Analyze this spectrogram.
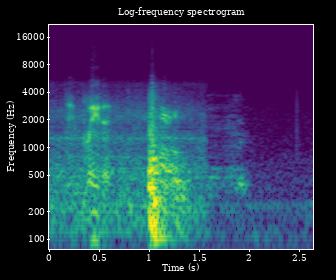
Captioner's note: bang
